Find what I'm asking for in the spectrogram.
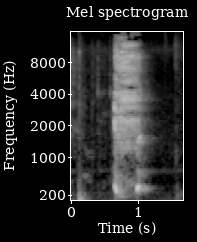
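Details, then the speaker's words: One abrupt, harsh cough with a brief second push from an adult woman ill for several weeks with hoarse voice, regular coughing and slightly runny nose, in a quiet indoor room. "J'ai la voix enrouée, je tousse régulièrement, j'ai tendance à avoir le nez qui coule légèrement."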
